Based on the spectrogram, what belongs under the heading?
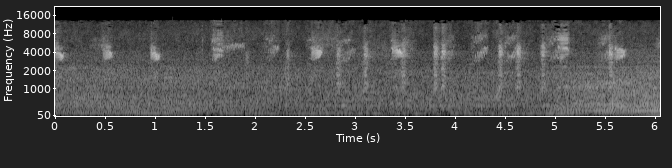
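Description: Light-vented bulbul nestlings begging with short high chirps, about two a second, over a steady low hum of road traffic that swells near the end as a vehicle passes.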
